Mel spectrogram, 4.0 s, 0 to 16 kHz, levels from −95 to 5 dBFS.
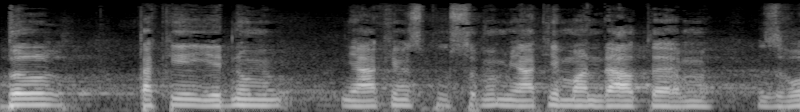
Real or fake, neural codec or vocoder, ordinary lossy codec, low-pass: fake; vocoder, 44.1 kHz, 128 mel bands, Pupu-Vocoder; MP3, 64 kbps; 14.4 kHz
